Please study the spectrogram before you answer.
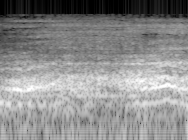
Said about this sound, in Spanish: Sorregina la observaba con satisfacción al tiempo que la criatura emitió un alarido espeluznante que hizo temblar los cimientos del convento.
